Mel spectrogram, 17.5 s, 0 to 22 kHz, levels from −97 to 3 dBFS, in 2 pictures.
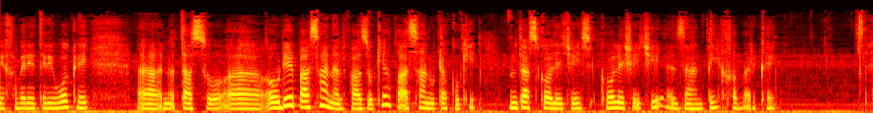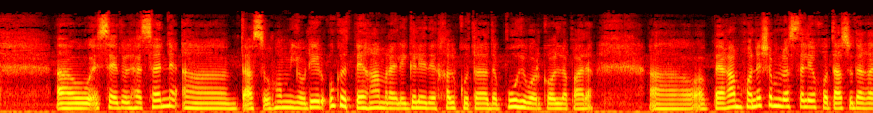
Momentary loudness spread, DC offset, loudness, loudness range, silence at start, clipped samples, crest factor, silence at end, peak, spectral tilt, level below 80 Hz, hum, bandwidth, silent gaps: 11 LU; under 0.1%; -24 LUFS; 4 LU; 0 s; under 0.1%; 20 dB; 0 s; -4 dBFS; -4.5 dB/octave; -44 dBFS; none; 15 kHz; none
